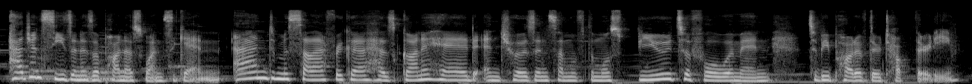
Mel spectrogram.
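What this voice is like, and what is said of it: Excited, energetic voice. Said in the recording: “as you can tell by my voice, I'm like very excited”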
